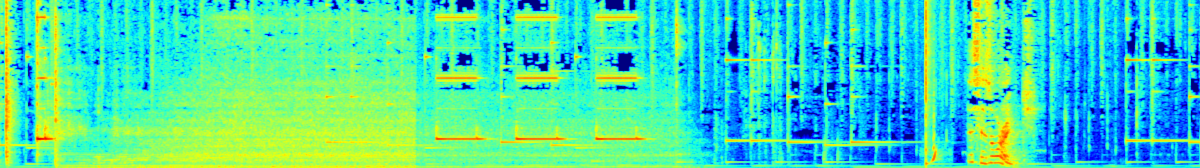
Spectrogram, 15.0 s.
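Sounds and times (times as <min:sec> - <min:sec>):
toy microwave beeps: 0:00.4 - 0:00.7, 0:05.3 - 0:08.2
toy microwave humming: 0:00.5 - 0:09.7.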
